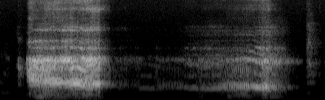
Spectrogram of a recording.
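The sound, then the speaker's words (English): A person imitates a monstrous demon scream into a microphone: a loud, harsh, rasping roar for about a second, then a rising, strained guttural cry that swells and cuts off, alone. “it was a blood curdling, monstrous Eh, like demon scream”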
